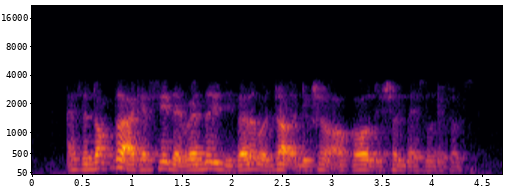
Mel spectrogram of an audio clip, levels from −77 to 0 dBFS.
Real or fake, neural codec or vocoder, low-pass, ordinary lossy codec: real; none; 3.6 kHz; Opus, 16 kbps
